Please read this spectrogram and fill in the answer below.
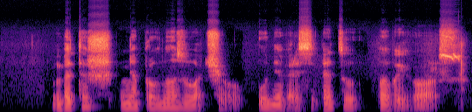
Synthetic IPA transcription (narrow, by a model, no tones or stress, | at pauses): bʲɛt̪ɐʃnʲɛpɾɔɡnɔzuɔt͡ʃʲɛ̰ʊʊnʲɪʋʲɛ̰ɾʲsʲɪ̥t̪ʲɛt̪ṵːpɐbɐɪɡo̰ːs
